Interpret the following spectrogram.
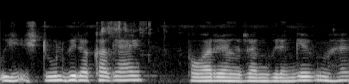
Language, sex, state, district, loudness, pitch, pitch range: Hindi, female, Punjab, Pathankot, -15 LUFS, 180 Hz, 170-190 Hz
